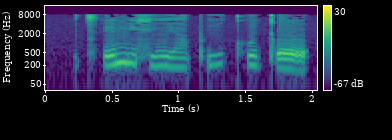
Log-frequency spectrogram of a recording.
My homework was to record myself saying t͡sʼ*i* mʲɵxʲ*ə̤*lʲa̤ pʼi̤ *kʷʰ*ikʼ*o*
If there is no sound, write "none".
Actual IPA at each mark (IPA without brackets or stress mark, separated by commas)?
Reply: ɪ, ə̤, kʷʰ, ɵ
